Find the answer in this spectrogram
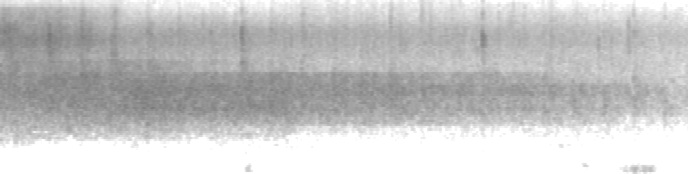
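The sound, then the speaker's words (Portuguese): A church audience applauds Jesus in a sustained, dense wash of clapping that holds steady for several seconds before gradually thinning out toward the end. “E a igreja diz: aplauda Jesus bem forte.”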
